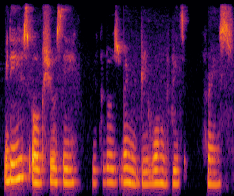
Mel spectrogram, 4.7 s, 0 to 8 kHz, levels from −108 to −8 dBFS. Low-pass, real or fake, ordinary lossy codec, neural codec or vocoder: 7.2 kHz; real; none; none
